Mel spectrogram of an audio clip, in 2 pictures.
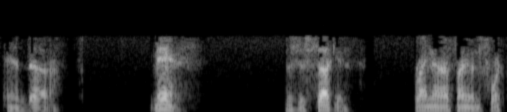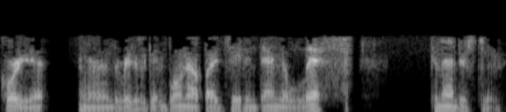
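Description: Frustrated husky caller on phone line. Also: male voice, lowish voice, fairly even intonation, unhurried, long pauses, no room sound. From Southern California. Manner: frustrated, talks in long complaints. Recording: dry tinny phone line.

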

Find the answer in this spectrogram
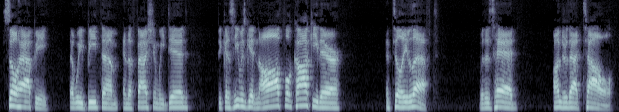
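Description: A man hosting a sports talk radio show, excitable and preachy, trash-talking like a devoted fan. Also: mid-range voice, slow, pauses often.

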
